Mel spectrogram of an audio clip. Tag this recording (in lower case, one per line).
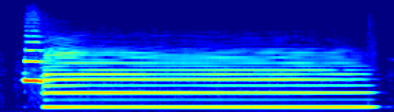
musical instrument
music
wind instrument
